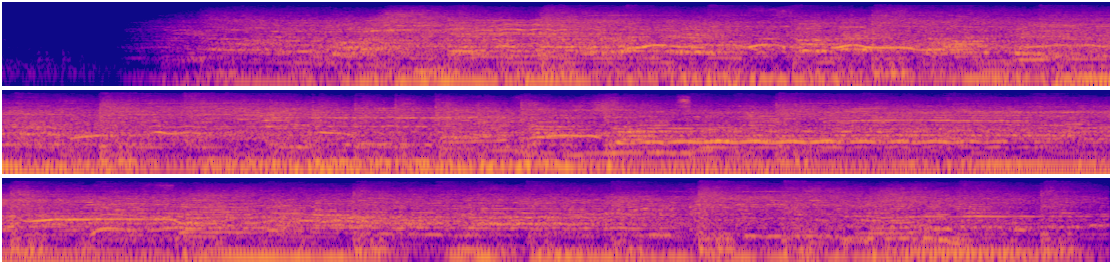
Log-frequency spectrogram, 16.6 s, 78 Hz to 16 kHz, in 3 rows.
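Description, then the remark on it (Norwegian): A huge rock concert crowd at the Live Aid charity concert yells, whoops and cheers in a loud, continuous roar that swells in after a quiet first second and holds steady, with a low rumble underneath. “Det er på dagen 30 år siden rockekonserten og veldedighetsprosjektet Live Aid fant sted. Og her er et ørlite gjenhør.”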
